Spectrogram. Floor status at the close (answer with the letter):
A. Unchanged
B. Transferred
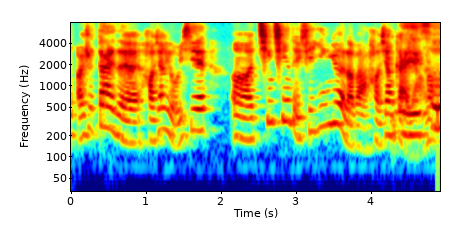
B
